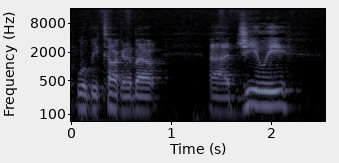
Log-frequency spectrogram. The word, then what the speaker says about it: Gigli: be talking about uh jie rhymes with really um really a good way to remember it so we'll be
